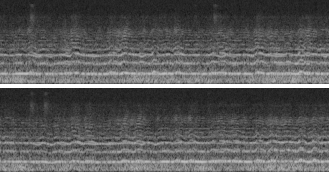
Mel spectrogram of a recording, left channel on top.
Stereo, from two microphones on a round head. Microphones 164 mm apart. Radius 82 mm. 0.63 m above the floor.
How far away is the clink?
I don't hear a clink.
